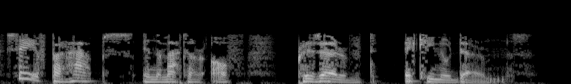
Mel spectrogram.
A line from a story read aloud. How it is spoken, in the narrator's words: said the old man calmly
